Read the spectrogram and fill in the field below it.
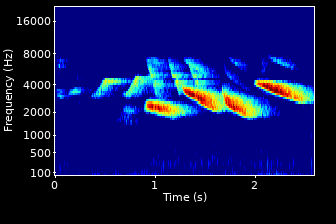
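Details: A caged green-winged saltator singing outdoors gives a short phrase: a few soft notes, then four loud, rich whistles, each slurring downward, over about two seconds.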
